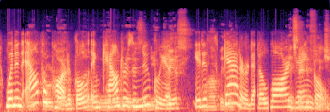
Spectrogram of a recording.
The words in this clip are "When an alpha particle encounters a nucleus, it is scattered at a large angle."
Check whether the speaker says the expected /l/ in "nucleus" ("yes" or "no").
yes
